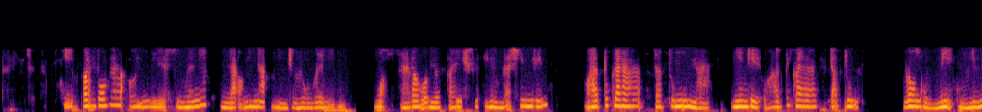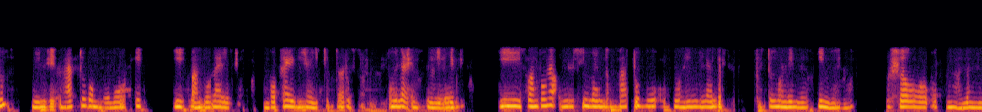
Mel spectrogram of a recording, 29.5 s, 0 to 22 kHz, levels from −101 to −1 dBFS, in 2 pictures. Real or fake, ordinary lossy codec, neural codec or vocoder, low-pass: fake; Opus, 32 kbps; codec, 16 kHz in and 24 kHz out, 0.6 kbps, FireRedTTS-2 codec; 3.6 kHz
